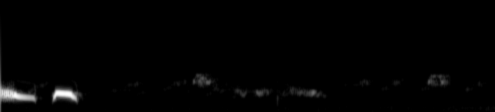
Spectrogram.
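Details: Spotted dove singing in the Thổ voice style, used as a decoy to lure wild doves: two loud, low cooing notes open the phrase, followed by softer, fainter coos trailing off over several seconds.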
